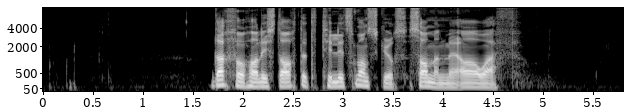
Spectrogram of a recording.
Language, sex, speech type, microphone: Norwegian, male, read, Shure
